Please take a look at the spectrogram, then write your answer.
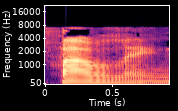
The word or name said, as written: fouling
